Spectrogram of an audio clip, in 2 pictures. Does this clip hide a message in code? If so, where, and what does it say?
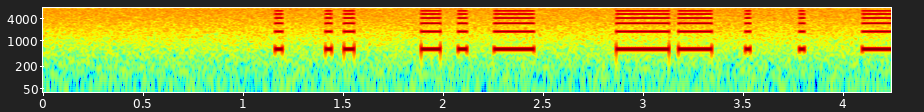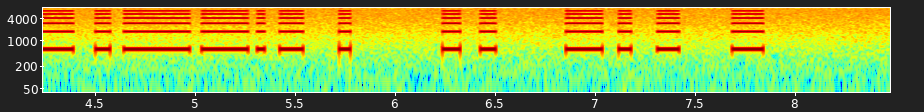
No, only beeps of irregular length.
